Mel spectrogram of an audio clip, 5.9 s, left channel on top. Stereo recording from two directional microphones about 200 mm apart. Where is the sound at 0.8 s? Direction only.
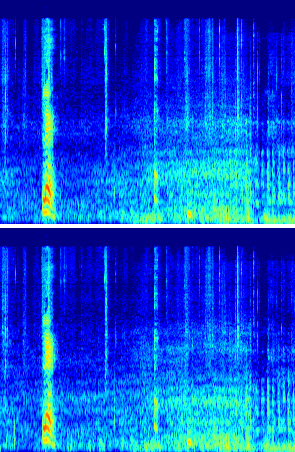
20° left (ahead or behind).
